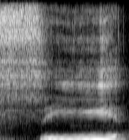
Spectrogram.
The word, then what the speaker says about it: C'baoth: But it is C''BAOTH, C'baoth. Baoth. If you go with sort of a romantic pronunciation of it, and take in the apostrophe as something going on there.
